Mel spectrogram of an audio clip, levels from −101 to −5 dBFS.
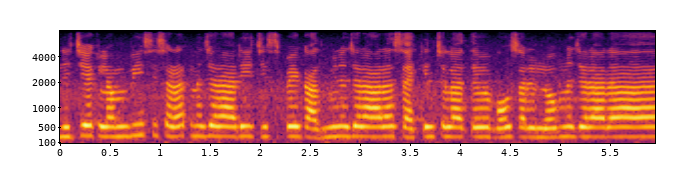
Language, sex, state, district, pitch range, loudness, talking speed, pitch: Hindi, female, Odisha, Malkangiri, 250-260 Hz, -14 LUFS, 270 wpm, 255 Hz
